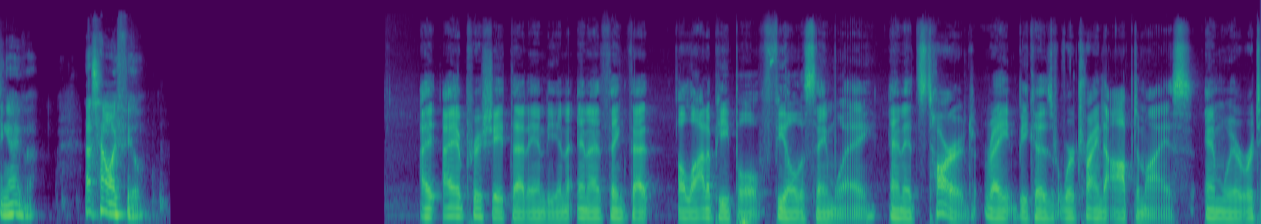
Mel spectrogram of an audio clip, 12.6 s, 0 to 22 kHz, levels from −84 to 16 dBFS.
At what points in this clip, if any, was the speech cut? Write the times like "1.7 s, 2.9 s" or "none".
10.5 s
